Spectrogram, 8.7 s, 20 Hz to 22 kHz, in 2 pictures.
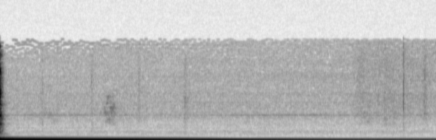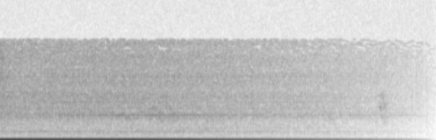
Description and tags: simply flageoleto tone e played on Martin D1
I would just like to get note how it works for you and hear it of course.But it is up to you.
e, flageoleto, tone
